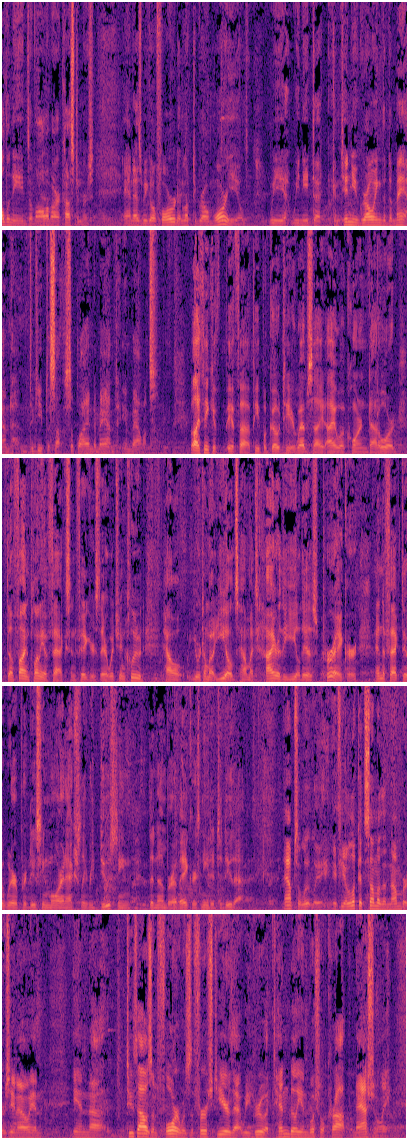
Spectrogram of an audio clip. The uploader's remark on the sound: we bring you some of the sounds and interviews from the Iowa Corn Indy 250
